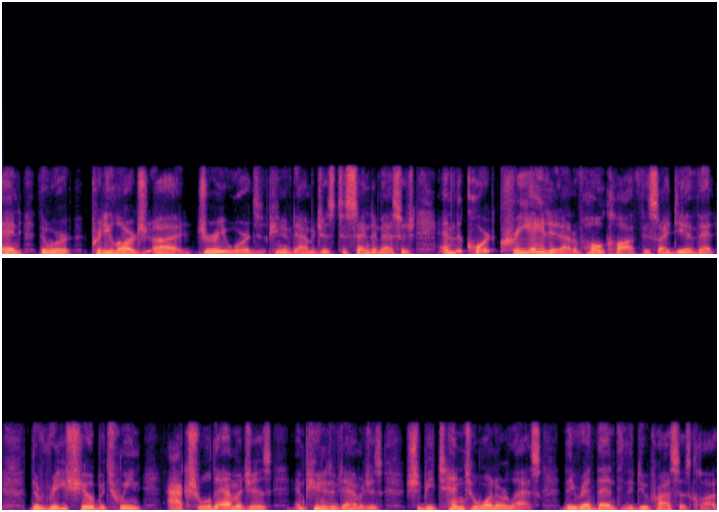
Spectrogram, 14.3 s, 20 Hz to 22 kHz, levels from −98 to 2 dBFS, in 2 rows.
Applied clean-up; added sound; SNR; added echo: none; none; none; none.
